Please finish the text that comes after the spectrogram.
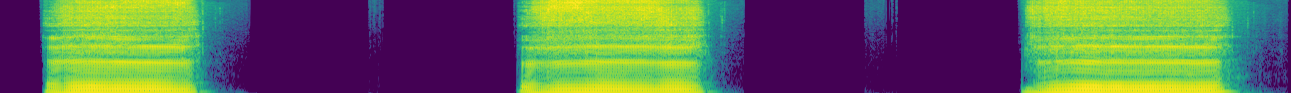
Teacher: should flow between your upper teeth and the tongue note that the V is a voiced consonant sound so you need to add your voice when pronouncing it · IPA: ð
